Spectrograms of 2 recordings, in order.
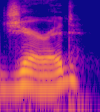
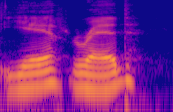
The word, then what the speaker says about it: Jared: Now, in the King James Version, this looks like it should be pronounced Jared. But it comes from Strong's Concordance number 3382. And it is pronounced Yered.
